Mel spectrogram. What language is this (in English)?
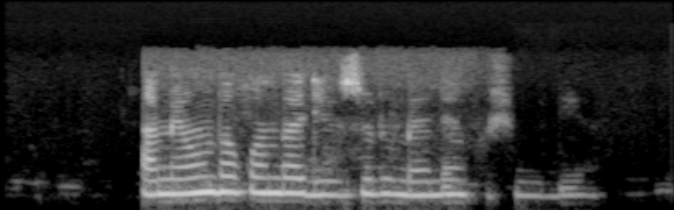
Swahili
